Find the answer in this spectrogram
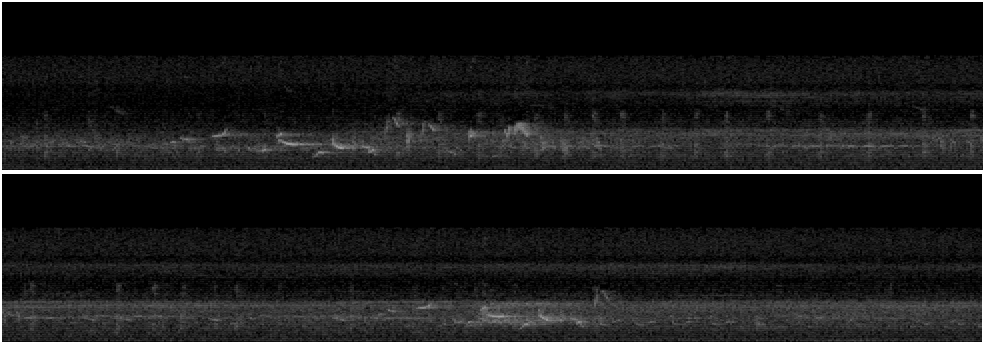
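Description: Small bird calling in two bursts of quick, high chirps and short whistled glides, one starting about a second in and lasting a few seconds, the other near two-thirds of the way through, over a faint steady background hiss.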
